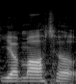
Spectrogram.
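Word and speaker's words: Yamato: kinds of things unfortunately it's your motto it's three syllables which go point out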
